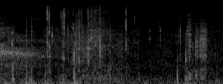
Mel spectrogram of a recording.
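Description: Crisp biting and crunching of a fresh young pea pod, like a sugar pea: irregular sharp crunchy snaps and chewing, fairly faint.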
